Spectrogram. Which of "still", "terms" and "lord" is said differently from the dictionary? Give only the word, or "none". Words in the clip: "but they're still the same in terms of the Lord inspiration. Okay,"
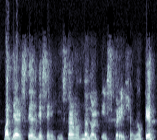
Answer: terms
